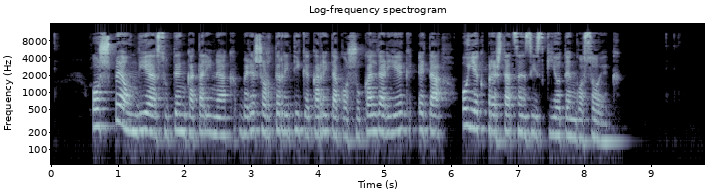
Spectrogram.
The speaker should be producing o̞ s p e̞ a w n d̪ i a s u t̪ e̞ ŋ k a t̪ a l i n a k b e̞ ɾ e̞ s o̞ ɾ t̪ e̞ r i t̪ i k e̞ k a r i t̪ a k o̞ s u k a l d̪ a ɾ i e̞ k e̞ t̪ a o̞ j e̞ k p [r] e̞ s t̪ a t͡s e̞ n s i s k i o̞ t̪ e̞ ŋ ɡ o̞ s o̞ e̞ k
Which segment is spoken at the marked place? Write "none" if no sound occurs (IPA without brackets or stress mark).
ɾ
